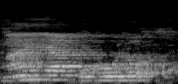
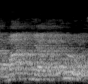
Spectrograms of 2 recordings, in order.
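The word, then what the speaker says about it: من يقول: Nah, secara kita yang biasa membaca itu harusnya kan ini dibaca man yaqulu. Kenapa? Ada nun mati itu dibacanya man, terus rupanya ada ya. Nah, karena ini adalah menjadi salah satu huruf atau contoh daripada idgham, sedangkan ketika terjadi hukum idgham di suatu kalimat, maka makhrajul matinya itu dan tanwinnya itu harus dimasukkan ke dalam huruf idgham.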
